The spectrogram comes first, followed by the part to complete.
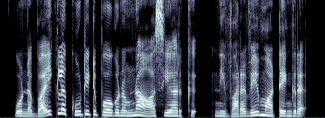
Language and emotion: Tamil, sad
